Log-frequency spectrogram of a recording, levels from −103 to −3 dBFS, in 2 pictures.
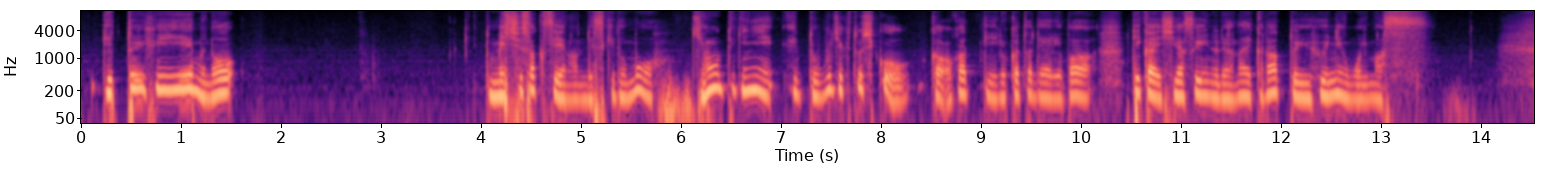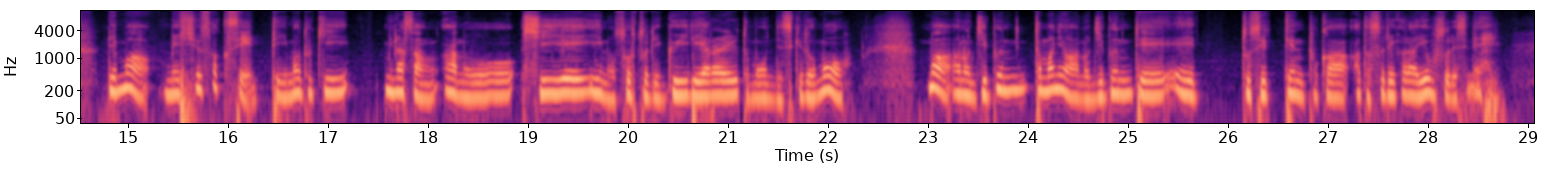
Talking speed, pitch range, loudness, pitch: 275 characters per minute, 150-190 Hz, -25 LUFS, 165 Hz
